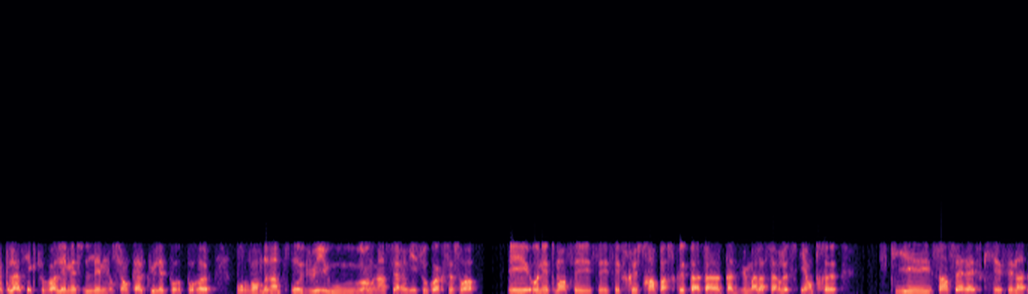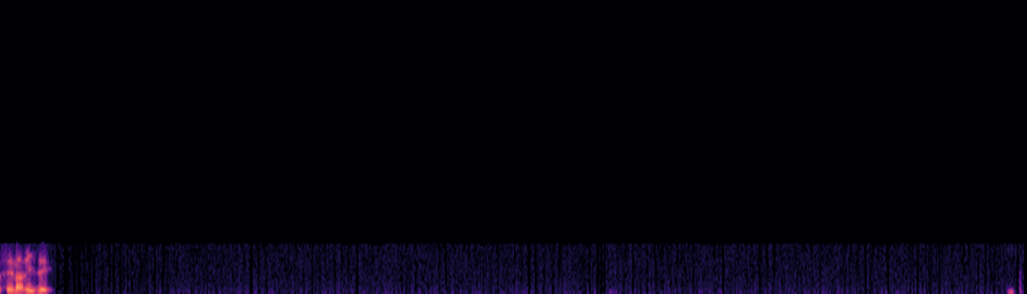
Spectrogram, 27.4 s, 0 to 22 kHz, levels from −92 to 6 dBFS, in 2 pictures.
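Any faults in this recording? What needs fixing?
Brief drawn-out, fading dips at 1.40–1.50 s, 3.40–3.50 s and 13.18–13.30 s, each fitting three 20 ms frames, and a single-frame warble at 17.04 s. These are lost AMR speech frames: the decoder stretched the last good pitch and vocal-tract settings with falling gain through the narrowband line, which runs about 250 Hz to 3.7 kHz. Stronger channel error protection or better radio coverage would keep frames from failing their checksum.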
